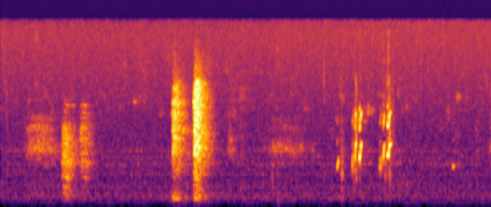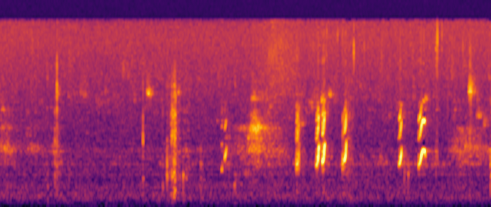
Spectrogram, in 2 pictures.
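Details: Guinea pig giving 'kisses', short squeaky chirps and soft snuffling clicks scattered irregularly, some in quick pairs, with quiet room tone between.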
